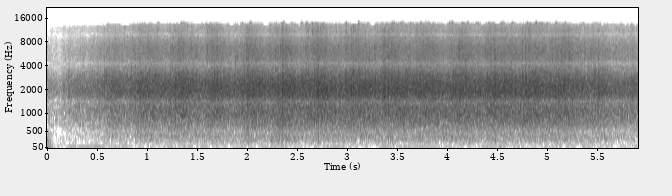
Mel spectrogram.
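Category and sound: crowd, applause in parliament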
